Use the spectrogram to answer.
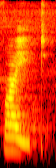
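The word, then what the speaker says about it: fight: तो यहां पे जी एच का उच्चारण नहीं होगा। इसको हम पढ़ेंगे फाइट।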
